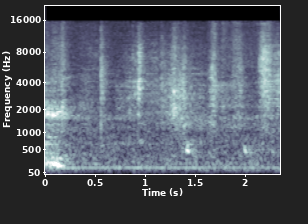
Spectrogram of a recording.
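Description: Soft, faint rustling and crackling of paper as the pages of a paperback activity workbook are opened and leafed through, over a low steady hum.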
